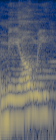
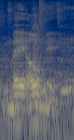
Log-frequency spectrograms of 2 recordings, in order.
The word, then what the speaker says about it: Meiomi: You was almost correct, Okay. but you pronounced it like May. Oh. Yeah. Oh, somebody been on their anime. Meiomi.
